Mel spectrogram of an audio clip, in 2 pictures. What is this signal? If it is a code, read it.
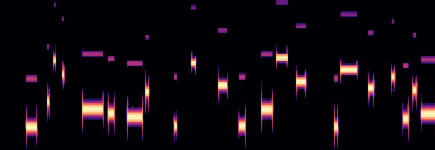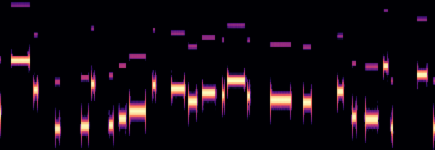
Electronic bleeps of random pitch and length. There is no code.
